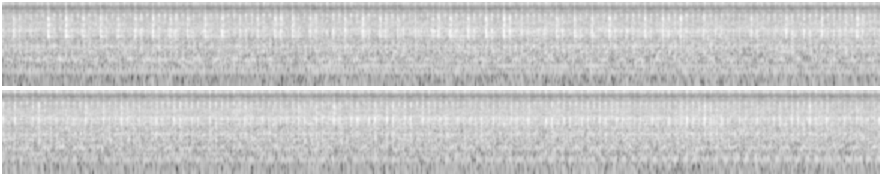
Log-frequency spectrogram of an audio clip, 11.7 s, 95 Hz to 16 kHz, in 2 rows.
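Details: Audi A8 D2 with the ABZ 4.2 engine at idle, drive belt removed for diagnosis: a light metallic rattle about twice a second over the idle. The whole front timing cover was loose with a bolt missing from earlier work; refitted with thread sealant.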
